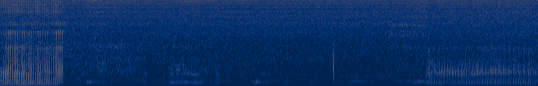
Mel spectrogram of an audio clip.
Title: snoring and twitching pug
